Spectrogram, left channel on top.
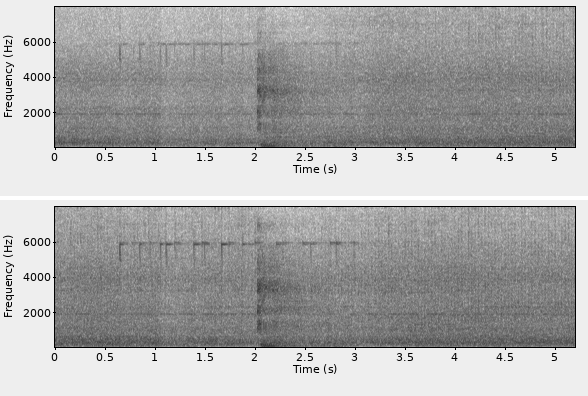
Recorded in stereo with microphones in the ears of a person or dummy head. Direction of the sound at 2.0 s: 10° right (ahead or behind).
